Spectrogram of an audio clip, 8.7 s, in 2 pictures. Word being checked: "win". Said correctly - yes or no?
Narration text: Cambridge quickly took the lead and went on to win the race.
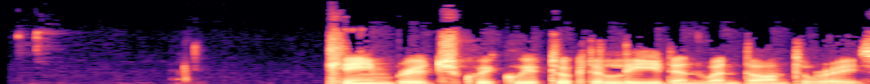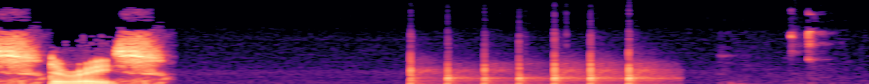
no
